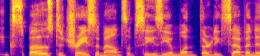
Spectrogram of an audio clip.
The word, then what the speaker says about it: cesium: This particular device contained within it a pellet of cesium-137, or if you prefer, kaizium-137, if we're going to pronounce Caesar as Kaiser as we should.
